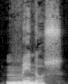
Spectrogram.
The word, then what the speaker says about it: menos: In Spanish, the word for less, the opposite, obviously, of more, is menos. And that's spelled M-E-N-O-S.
